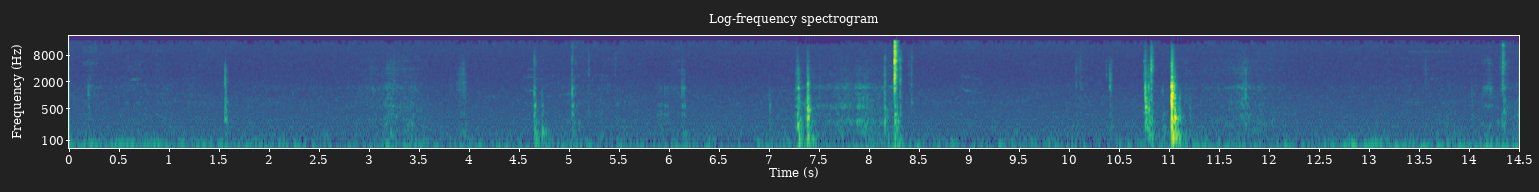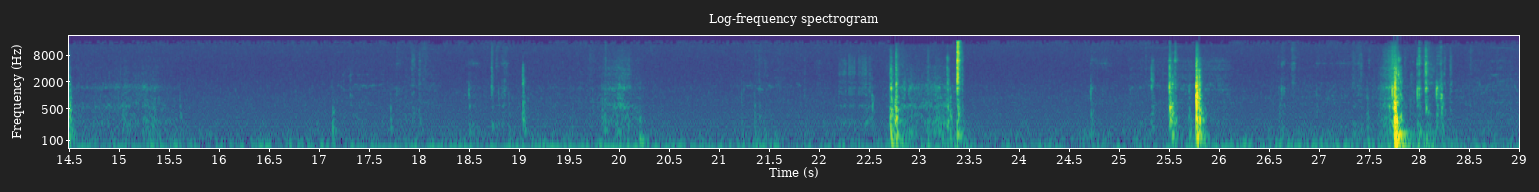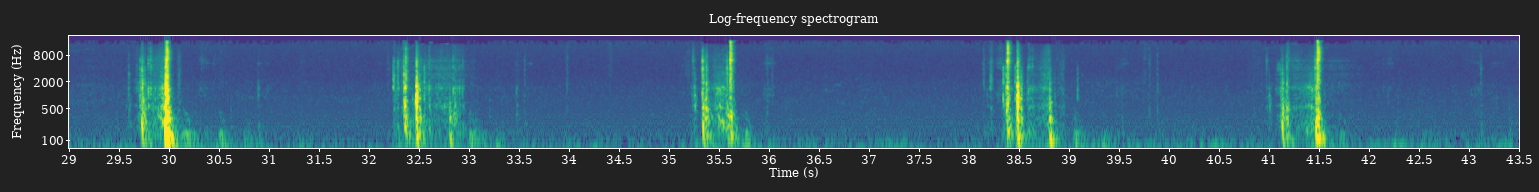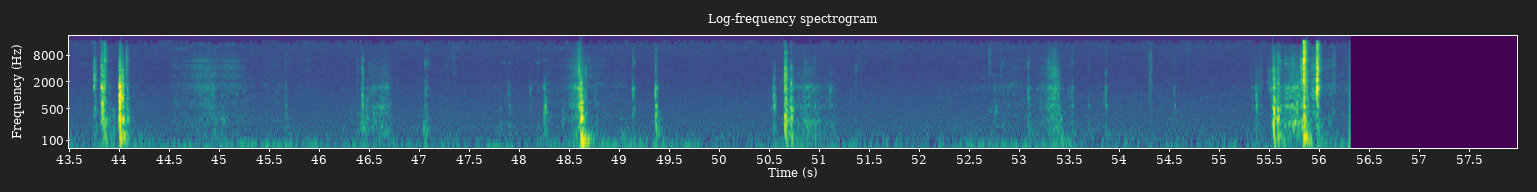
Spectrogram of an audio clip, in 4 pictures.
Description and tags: HVAC Temperature knob on a Mercedes Benz 190E, shot from the passenger seat with a Rode NT1a. The knob is directly linked to a valve that opens from full-cold to heat, which can be heard clicking open and closed.
dyno, knob, switch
